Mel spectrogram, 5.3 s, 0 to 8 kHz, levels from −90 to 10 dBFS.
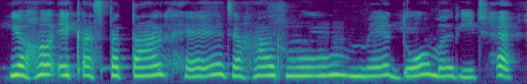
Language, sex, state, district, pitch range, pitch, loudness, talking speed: Hindi, female, Karnataka, Bangalore, 295-330 Hz, 310 Hz, -17 LUFS, 115 wpm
